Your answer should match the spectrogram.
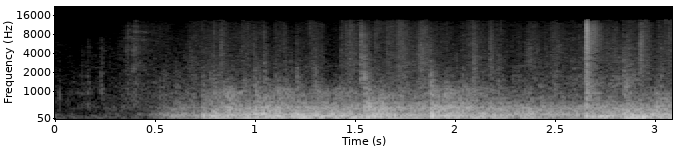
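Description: thunder from nearby lightning

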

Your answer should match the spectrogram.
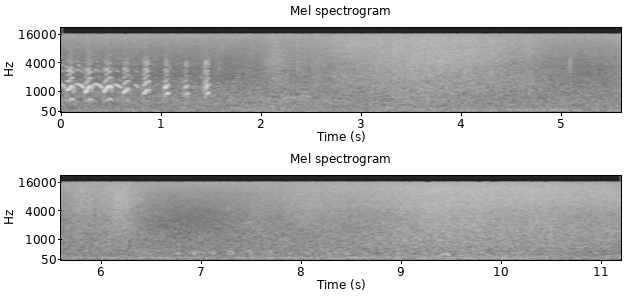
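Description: geyser erupting

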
